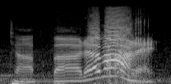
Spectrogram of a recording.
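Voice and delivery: loud, slow bellow; bellowed catchphrase. Retold or imitated. Shouting Jacksepticeye's greeting at the game, loud and slow.

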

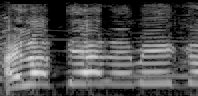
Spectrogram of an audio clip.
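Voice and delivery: very high, urgent yell; excited shout. Real, not acted. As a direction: yell at a player with a clear chance. Shouting as a player has the chance. (grito agudo y emocionado)

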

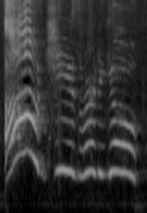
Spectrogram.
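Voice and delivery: startled panic as it vanishes; alarmed. Real, not acted.

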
